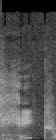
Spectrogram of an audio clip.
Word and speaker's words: hake: You don't know fish other than, is it pronounced hake or hockey? Hake, like cake.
